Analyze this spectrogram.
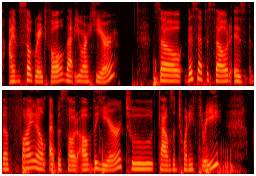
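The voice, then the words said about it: Warm, smiling voice. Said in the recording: “As you can hear from my voice, I'm smiling from ear to ear.”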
